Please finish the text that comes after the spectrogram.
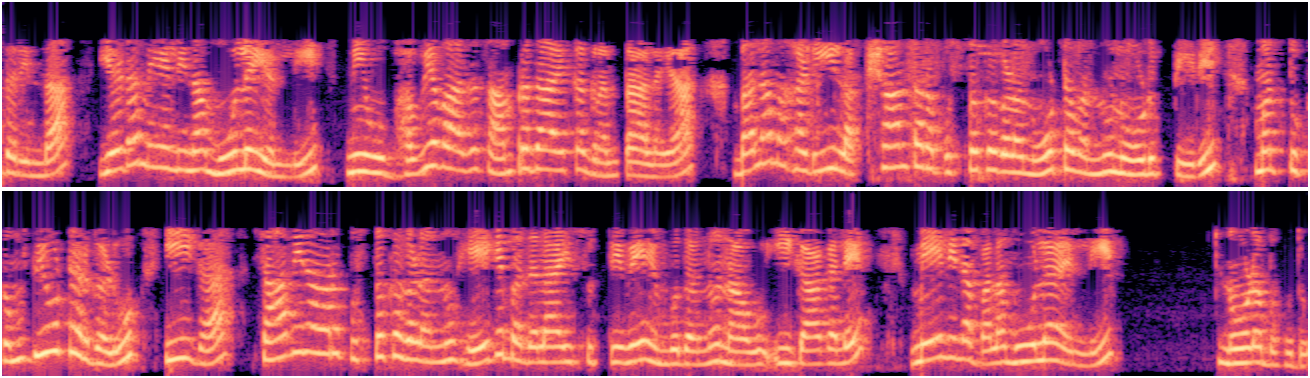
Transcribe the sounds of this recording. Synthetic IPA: d̪ːɐɾind̪ɐ | ɛɽɐmeːlinɐmuːlɛjɐlːiniːʋubʱɐʋjɐʋaːd̪ɐsaːmpɾɐd̪aːjɐkɐɡɾɐnt̪aːlɐjɐbɐlɐmɐɦɐɽilɐkʂaːnt̪ɐɾɐpust̪ɐkɐɡɐɭɐnoːʈɐʋɐnːuno̞ːɽut̪ːiːɾimɐt̪ːukɐmpjuːʈɐɾɡɐɭuiːɡɐsaːʋinaːɾupust̪ɐkɐɡɐɭɐnːuɦeːɡe̞bɐd̪ɐlaːjisut̪ːiːʋe̞ːmbud̪ɐnːunaːʋuʔiːɡaːɡɐle̞ːmeːlinɐbɐlɐmuːlɐjɐlːi | noːɽɐbɐɦud̪u

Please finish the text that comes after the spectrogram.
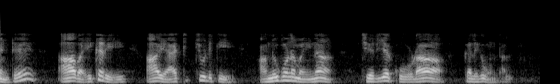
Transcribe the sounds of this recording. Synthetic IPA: ɐɳʈe̞ː | aːʋɐjkɐɾi | aːjaːʈit͡ʃːuɽiki | ɐnuɡuɳɐmɐjnɐ | t͡ʃeɾjɐkuːɽaːkɐliɡiṵɳɖa̰ːl

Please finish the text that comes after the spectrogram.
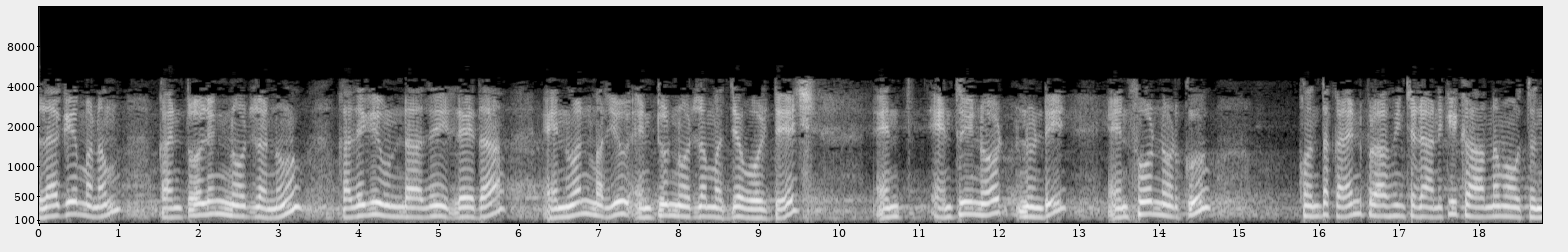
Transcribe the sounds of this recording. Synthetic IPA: ɐlaːɡe̞ːmɐnɐm | kɐɳʈɾo̞ːliŋɡnoːʈlɐnu | kɐliɡiuɳɖaːlilɛːd̪aː | enʋɐnmɐɾijuḛɳʈuːɾno̞ːʈlɐmɐd̪ʱjɐʋoːlʈeːd͡ʒ | ent̪ɾiːnoːʈ̚nuɳɖi | ḛnpʰoːɾno̞ːʈku | kont̪ɐkɐɾe̞ɳʈpɾɐbʱɐʋiɲt͡ʃɐɽaːnikikaːɾɐɳɐmɐwut̪und̪i

